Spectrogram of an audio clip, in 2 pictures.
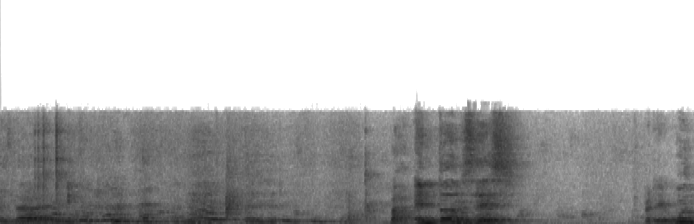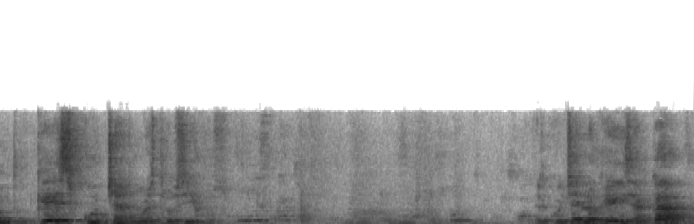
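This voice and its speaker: A man with a Costa Rican accent preaching a conversational sermon, joking and asking his congregation rhetorical questions. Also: high-pitched. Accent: Costa Rican Spanish. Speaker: pastor. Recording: very echoey room, voice from far off.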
